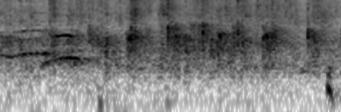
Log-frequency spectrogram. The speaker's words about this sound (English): It's going to be easy tonight, eh? They're already cheering for you.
